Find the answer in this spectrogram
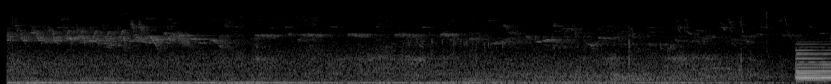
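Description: Faint ambience of birds chirping over a steady low hum, slowly fading.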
